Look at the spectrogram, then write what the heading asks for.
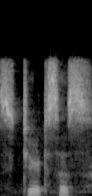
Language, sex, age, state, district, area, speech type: Kashmiri, male, 18-30, Jammu and Kashmir, Bandipora, rural, read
